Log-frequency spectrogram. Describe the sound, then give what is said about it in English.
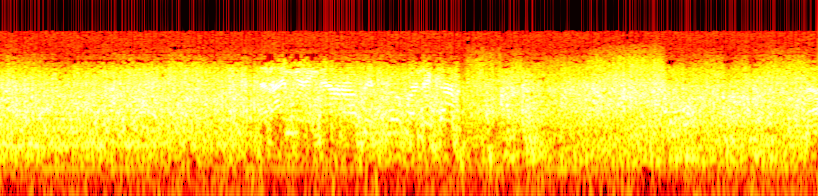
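Anti-aircraft guns fire from convoy warships out at sea in the next lane at German planes overhead, tracers shooting up over the sea: a dense, continuous rumble of distant gunfire and bursts filling the whole clip beneath a crackly, noisy background, with a muffled voice faintly present. “Fire is going up from warships out to sea from us in the next lane, and we could hear the harsh motor noise of the German plane or planes overhead.”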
